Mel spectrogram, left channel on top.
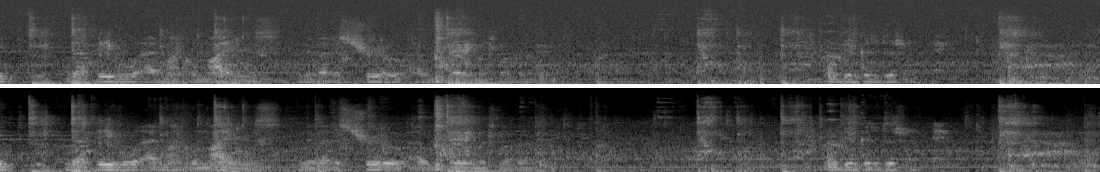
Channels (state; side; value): noise; left; hiss, 5 dB below the sound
